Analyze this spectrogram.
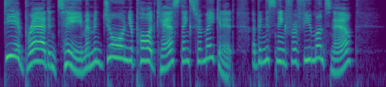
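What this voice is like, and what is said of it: Put-on Australian accent. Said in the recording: “How's that for an Aussie accent? I think that was spot on.”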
